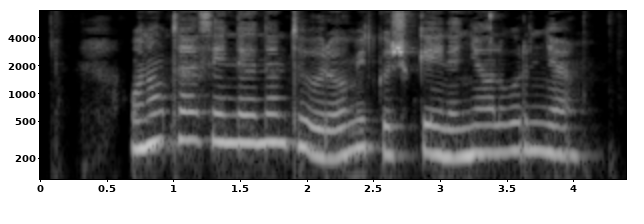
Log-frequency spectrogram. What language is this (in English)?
Turkmen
